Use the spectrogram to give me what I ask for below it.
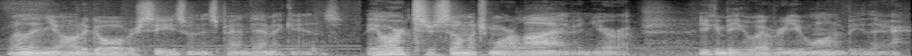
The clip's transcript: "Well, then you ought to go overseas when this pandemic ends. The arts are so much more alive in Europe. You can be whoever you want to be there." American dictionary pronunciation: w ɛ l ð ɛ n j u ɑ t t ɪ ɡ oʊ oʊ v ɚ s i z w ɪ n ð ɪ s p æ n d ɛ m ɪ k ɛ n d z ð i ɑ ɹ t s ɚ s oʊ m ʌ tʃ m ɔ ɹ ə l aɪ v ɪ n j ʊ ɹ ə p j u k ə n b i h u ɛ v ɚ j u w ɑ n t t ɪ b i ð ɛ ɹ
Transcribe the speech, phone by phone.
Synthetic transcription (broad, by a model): w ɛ l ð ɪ n j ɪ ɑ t t ɪ ɡ oʊ oʊ v ɚ s i z w ɪ n ð ɪ s p æ n d ɛ m ɪ k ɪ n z ð i ɑ ɹ t s ɚ s oʊ m ʌ tʃ m ɔ ɹ ə l aɪ v ɪ n j ʊ ɹ ə p j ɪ k ə n b i h u ɛ v ɚ j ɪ w ɑ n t t ɪ b i ð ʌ ɹ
